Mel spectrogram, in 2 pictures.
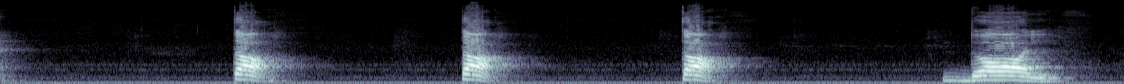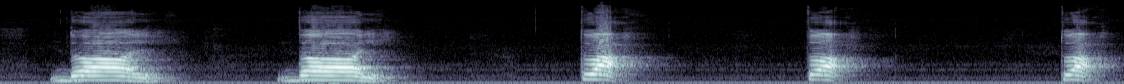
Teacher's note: இவை நுனிநாவு மற்றும் மேல்நடு பற்களில் இருந்து உச்சரிக்கப்படுகின்றன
